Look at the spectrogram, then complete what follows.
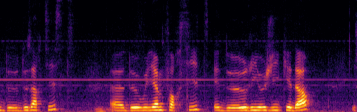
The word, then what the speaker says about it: Forsythe: Alors, on dit Forsythe en général. Mais bon, voilà, c'est une prononciation, c'est pas grave.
